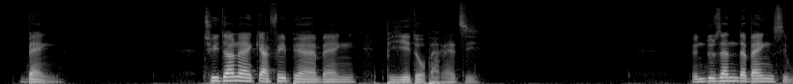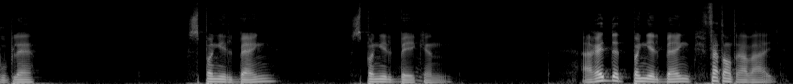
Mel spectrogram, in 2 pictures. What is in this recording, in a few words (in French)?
beigne, québécois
